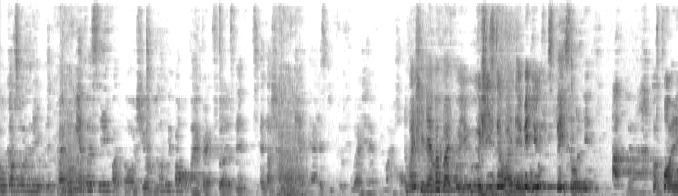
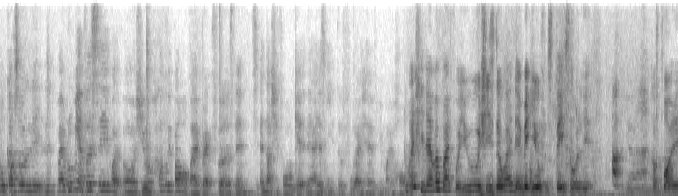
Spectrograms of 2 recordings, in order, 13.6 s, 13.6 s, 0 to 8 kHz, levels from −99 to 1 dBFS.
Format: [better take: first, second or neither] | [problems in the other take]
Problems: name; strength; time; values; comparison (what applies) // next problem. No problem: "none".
second | noise reduction (classical method WPE with log-MMSE)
